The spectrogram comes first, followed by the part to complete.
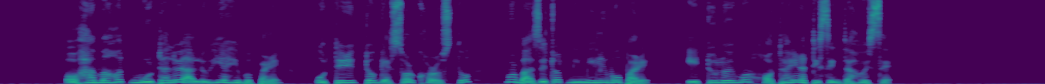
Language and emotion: Assamese, fearful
